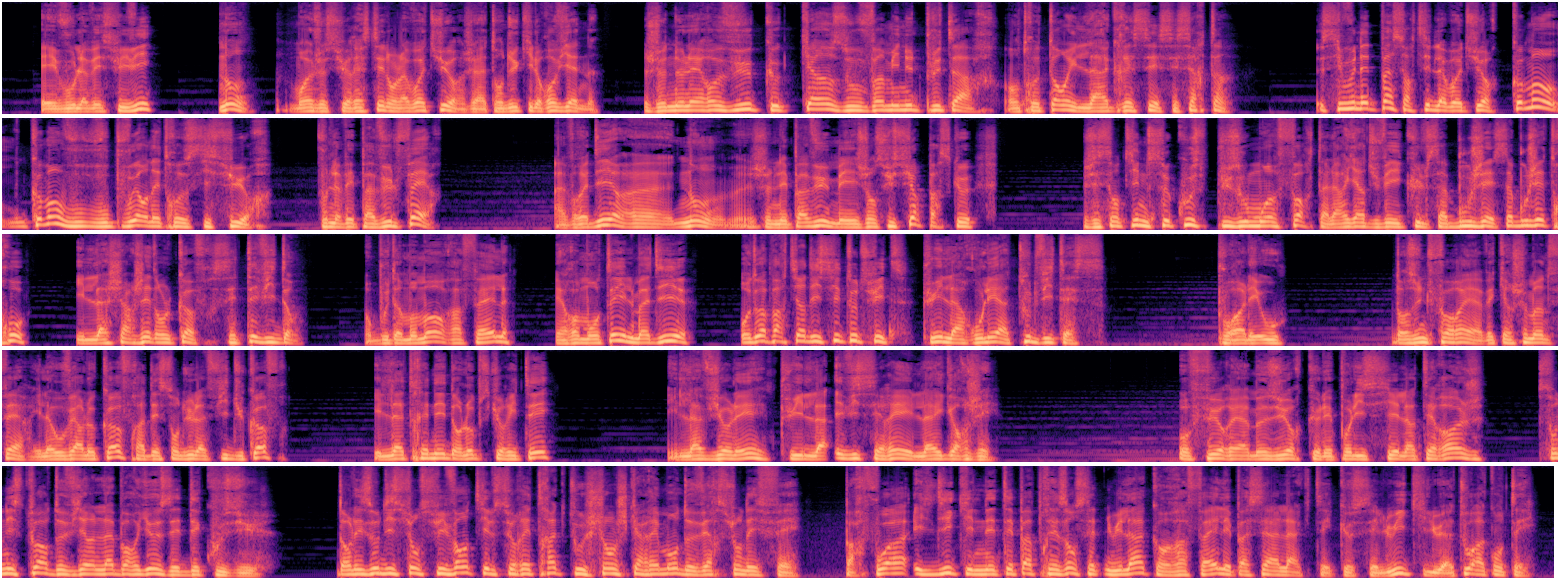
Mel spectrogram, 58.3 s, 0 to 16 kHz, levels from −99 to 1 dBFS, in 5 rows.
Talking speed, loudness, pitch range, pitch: 220 wpm, -16 LUFS, 110-145 Hz, 125 Hz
